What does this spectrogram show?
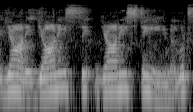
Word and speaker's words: yoni: called a yoni steam i think you probably pronounce it different i'm about to tell you the correct pronunciation yani it's probably yanni yanni yanni steam it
